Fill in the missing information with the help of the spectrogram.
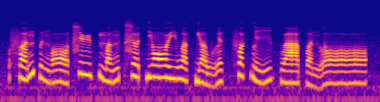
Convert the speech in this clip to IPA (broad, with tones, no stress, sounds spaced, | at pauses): f ɐ˨˥ n p ɪ˨˩ ŋ ɔː˨˩ t͡s yː˧ p̚ m ɐ˨˥ ŋ t͡s ɵ˧ t̚ j ɔː˧ j w ɐ˨˥ k̚ j ɐ˨˩ w l ɪ˨˥ k̚ f ɐ˥ k̚ l iː˨˥ kʷ aː˨ p ɐ˨˩ n l ɔː˨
